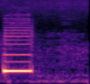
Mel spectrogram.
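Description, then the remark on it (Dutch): A single short telephone busy-tone beep after a phone call is hung up, a steady mid-pitched buzzy tone lasting about a fifth of a second, followed by faint low background hum. “besluit hij gewoon ijskoud op te hangen.”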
